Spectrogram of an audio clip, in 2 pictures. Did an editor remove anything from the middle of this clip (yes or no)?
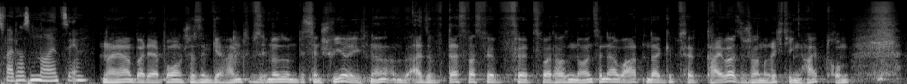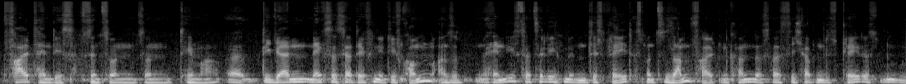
no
